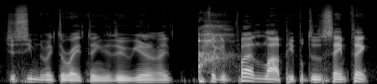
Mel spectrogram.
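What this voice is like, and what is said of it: Imitates another person's voice. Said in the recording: “That's a great impression of that guy.”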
